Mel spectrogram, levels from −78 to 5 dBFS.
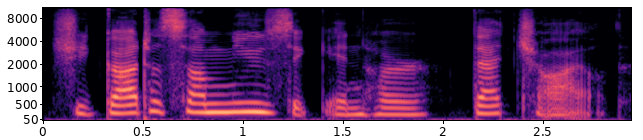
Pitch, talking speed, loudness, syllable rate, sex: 225 Hz, 165 wpm, -17 LUFS, 3.9 syllables/s, female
